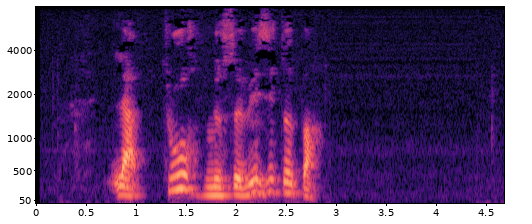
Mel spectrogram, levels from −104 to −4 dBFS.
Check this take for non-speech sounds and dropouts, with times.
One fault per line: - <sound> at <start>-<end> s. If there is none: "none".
none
